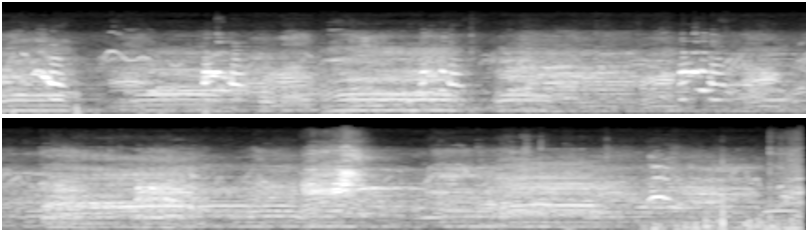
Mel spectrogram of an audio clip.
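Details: Flock of domestic Chinese swan geese honking continuously during play, bathing and fights, with loud, overlapping nasal calls rising and falling over constant background noise.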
